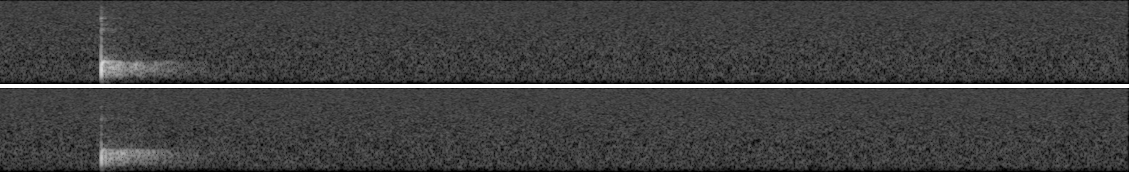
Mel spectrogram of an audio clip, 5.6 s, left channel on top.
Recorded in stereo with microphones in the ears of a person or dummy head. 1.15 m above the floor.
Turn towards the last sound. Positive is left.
turn(degrees=50)  # may be behind; listen again after turning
